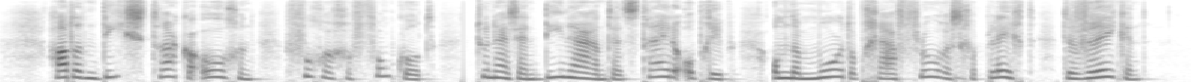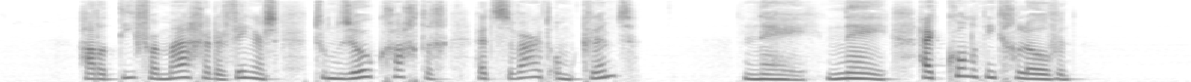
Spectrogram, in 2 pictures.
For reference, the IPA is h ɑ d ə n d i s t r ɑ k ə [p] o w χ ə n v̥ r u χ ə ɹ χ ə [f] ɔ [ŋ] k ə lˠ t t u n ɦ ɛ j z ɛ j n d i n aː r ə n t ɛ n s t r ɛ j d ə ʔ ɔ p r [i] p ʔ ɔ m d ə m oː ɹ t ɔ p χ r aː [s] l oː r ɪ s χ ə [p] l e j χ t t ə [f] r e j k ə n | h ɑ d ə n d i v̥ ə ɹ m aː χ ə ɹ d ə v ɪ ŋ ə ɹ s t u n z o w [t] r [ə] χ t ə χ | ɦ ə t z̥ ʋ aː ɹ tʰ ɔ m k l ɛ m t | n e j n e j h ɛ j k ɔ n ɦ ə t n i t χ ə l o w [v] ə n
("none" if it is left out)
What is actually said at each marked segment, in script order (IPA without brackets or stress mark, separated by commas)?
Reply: ʔ, f, ŋ, i, f, p, v, k, ɑ, v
